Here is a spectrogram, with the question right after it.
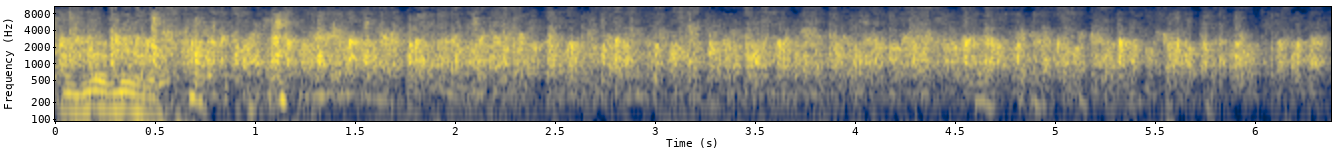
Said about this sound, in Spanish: Aplaudir pero bajito cuando hable de la novela, ¿vale?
